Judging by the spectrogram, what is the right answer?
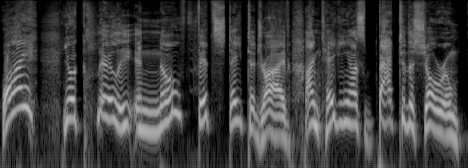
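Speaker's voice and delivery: high, slow stern instruction; a hint of an angry salesman; firm stern Marvin. A narrator's reading. Marvin taking charge.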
